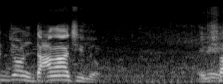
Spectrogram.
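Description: A man speaking, his phrase ending about a second in, followed by a pause filled only with faint steady background noise.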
